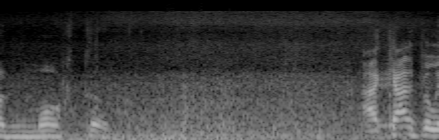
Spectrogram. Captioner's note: waves crashing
